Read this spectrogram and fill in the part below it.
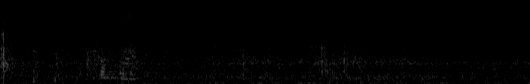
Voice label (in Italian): vocalizzo isolato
